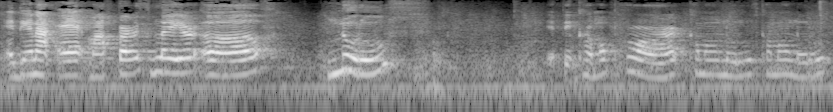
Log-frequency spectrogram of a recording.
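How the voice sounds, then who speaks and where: A woman's voice: on the high side, fairly even intonation, takes it slowly. Woman, tipsy, chatty cooking walkthrough, home kitchen, distant camera mic, noticeable room noise. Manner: chatty, talks to viewers as "y'all". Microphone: camera set back at counter.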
